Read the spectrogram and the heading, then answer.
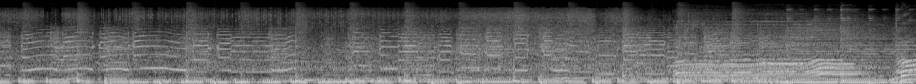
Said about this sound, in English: Oh, monster trucks in the air. Oh, monster trucks in the dirt. Oh, can you hear their engines are roaring so loud? Better cover your ears.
